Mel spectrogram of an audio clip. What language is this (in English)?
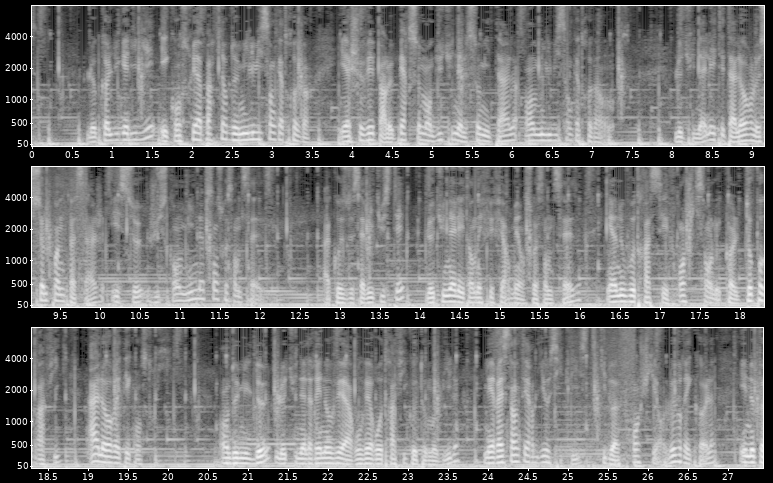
French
